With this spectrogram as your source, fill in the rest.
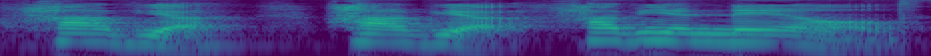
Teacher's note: a lot of native speakers reduce you to just a ya.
